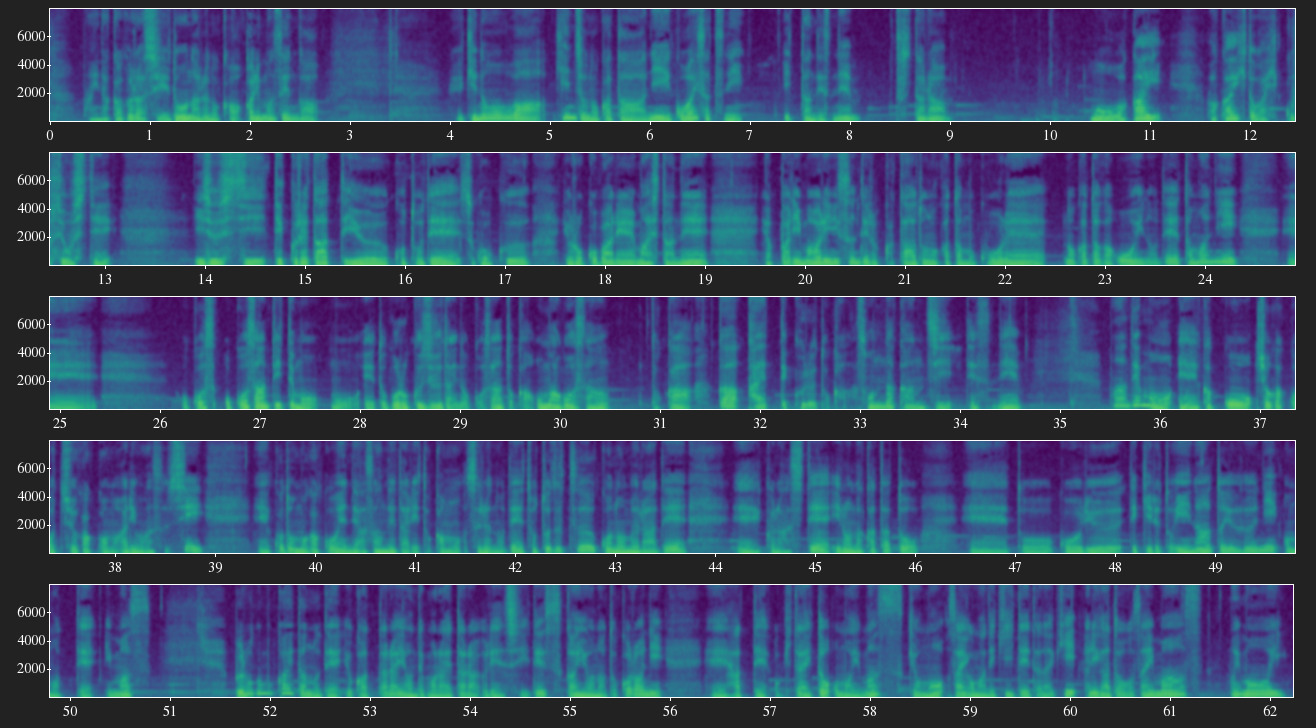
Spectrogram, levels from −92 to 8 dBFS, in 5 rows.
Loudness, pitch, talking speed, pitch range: -24 LUFS, 180 Hz, 305 characters per minute, 165-210 Hz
